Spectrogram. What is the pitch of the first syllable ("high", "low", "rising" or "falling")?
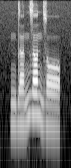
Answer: low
